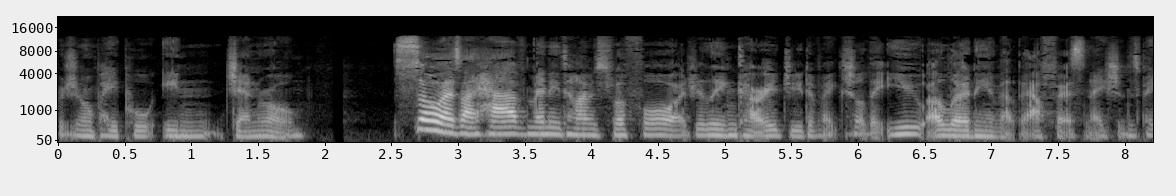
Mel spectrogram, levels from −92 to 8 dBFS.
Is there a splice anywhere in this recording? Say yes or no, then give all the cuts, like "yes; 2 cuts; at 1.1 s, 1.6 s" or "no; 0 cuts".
yes; 2 cuts; at 4.7 s, 6.5 s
